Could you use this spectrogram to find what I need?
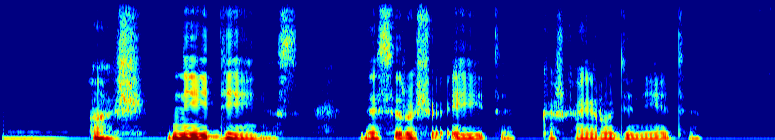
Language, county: Lithuanian, Kaunas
